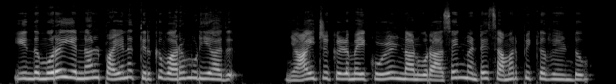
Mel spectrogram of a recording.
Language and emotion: Tamil, sad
